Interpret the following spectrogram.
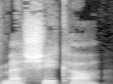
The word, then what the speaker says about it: Mexica: The people you know as Aztecs called themselves the Mexika, pronounced meshika.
